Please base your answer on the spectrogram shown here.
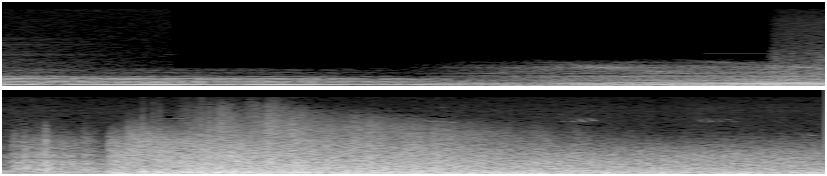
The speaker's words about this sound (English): Away across the night, the great paired mountains spewed arcs of orange fire. Their fury could be felt as well as heard, a continual mutter of thunder, punctuated by blasts that pained Raven's ears.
